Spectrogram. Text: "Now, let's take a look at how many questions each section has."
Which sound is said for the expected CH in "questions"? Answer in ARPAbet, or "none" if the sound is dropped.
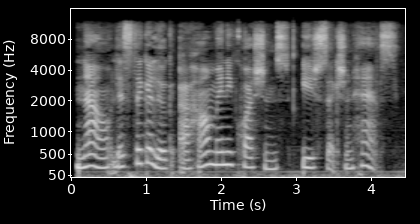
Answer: CH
